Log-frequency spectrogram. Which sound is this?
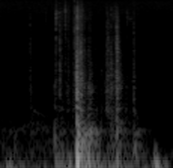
wooden window closing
